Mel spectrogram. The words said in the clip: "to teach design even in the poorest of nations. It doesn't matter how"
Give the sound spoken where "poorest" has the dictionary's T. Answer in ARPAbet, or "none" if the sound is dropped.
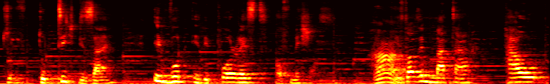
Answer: T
